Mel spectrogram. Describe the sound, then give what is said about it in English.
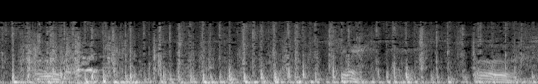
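Horses' hooves clip-clop in a quick, steady rhythm as the horses are taken out, continuing under people talking throughout. “saca los caballos. Apúrate, sal de aquí enseguida.”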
